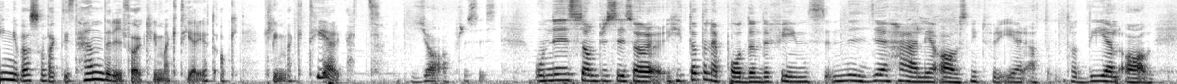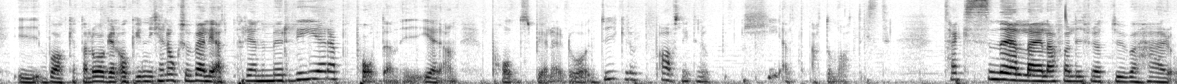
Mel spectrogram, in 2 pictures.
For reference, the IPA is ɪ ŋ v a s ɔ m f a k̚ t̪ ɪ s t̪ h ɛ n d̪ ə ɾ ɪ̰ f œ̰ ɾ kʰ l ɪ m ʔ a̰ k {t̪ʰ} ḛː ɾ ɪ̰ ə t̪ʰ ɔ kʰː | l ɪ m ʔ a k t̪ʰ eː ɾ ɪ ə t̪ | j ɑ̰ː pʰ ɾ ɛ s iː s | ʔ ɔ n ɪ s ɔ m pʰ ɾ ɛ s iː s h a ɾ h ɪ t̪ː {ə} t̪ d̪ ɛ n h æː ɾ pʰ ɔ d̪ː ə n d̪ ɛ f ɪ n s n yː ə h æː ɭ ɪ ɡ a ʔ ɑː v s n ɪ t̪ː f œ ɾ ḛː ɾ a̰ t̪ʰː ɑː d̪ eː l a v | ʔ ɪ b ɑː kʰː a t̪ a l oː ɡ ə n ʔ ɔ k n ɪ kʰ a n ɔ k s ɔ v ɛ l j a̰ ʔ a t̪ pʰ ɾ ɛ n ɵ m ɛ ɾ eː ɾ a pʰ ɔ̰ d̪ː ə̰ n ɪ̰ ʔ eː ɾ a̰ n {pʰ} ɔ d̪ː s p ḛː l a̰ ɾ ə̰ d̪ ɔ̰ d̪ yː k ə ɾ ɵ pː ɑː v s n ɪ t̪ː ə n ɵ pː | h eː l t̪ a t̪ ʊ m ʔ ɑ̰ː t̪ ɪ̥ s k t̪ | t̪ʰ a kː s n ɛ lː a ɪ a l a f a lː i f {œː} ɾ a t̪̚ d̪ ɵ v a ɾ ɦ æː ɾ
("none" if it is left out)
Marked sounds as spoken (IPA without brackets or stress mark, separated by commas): t̪ʰ, a, pʰ, œ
